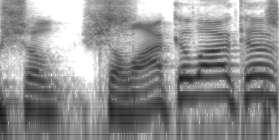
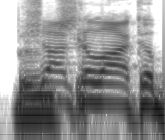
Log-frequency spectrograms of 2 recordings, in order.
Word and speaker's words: boom shakalaka: Boom shalakalaka? – Shakalaka, yeah. – Boom, shakalaka boom. – Boom shakalaka. That's the correct way to say it.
